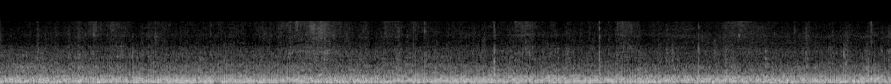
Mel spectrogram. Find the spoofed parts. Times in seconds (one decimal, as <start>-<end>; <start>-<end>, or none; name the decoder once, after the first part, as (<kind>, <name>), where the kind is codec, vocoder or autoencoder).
0.9-3.1 (vocoder, Vocos); 3.9-6.4; 8.0-8.9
